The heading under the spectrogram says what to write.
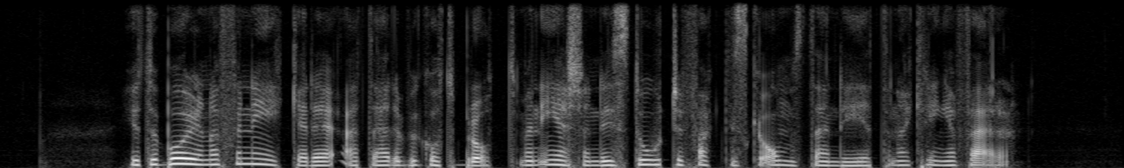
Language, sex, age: Swedish, female, 25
